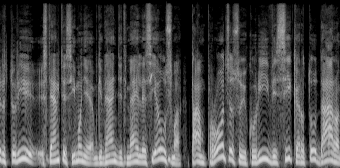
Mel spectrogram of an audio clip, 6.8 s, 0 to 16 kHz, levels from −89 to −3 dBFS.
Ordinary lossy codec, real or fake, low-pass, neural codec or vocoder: AAC, 64 kbps; real; 14.4 kHz; none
